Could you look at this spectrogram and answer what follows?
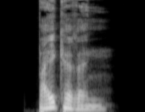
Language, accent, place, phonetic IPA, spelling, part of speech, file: German, Germany, Berlin, [ˈbaɪ̯kəʁɪn], Bikerin, noun, De-Bikerin.ogg
- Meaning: female equivalent of Biker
